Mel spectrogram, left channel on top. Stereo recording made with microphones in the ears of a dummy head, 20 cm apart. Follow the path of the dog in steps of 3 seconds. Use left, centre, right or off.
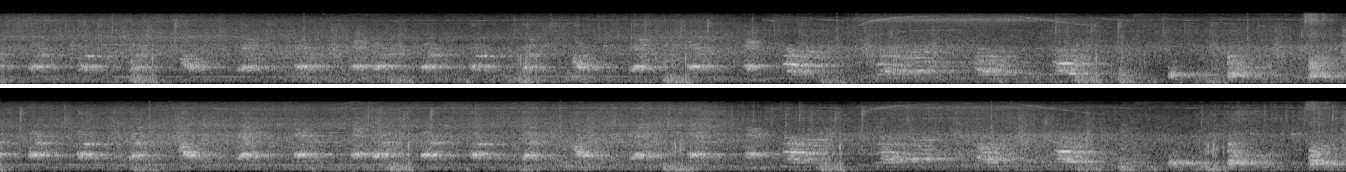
right, centre, left, left, left.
